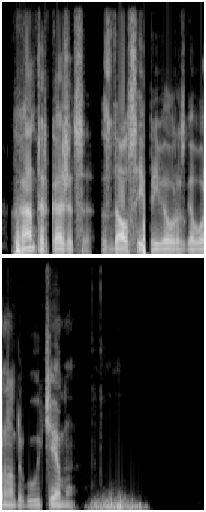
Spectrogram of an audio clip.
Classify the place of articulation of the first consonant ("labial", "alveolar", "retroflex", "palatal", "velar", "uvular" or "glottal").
velar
